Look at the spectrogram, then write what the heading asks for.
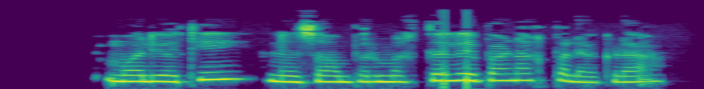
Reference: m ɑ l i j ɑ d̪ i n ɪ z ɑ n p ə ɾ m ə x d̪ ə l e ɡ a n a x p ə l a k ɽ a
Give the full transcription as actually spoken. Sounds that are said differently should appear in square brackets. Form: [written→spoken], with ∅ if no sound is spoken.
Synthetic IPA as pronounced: m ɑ l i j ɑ [d̪→t̪] i n ɪ z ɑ [n→m] p ə ɾ m ə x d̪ ə l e [ɡ→b] a [n→ɳ] a x p ə l a k ɽ a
